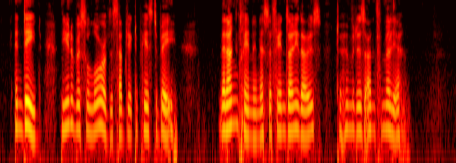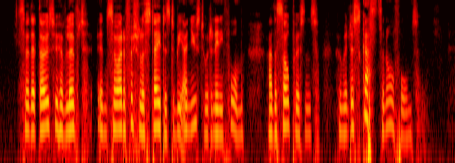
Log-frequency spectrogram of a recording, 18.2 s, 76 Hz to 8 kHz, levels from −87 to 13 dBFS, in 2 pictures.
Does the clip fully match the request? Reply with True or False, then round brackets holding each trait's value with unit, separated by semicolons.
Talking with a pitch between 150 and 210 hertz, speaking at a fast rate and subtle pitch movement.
False (190 Hz; 175 wpm; 2.2 semitones)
